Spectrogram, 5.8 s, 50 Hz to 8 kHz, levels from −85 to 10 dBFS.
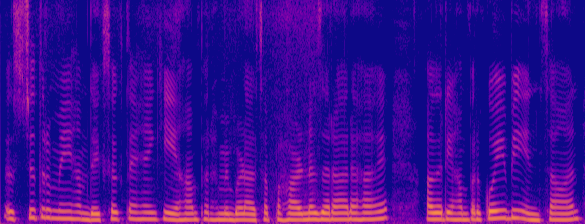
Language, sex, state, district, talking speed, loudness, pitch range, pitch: Hindi, female, Bihar, Darbhanga, 245 wpm, -24 LUFS, 220-250 Hz, 230 Hz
